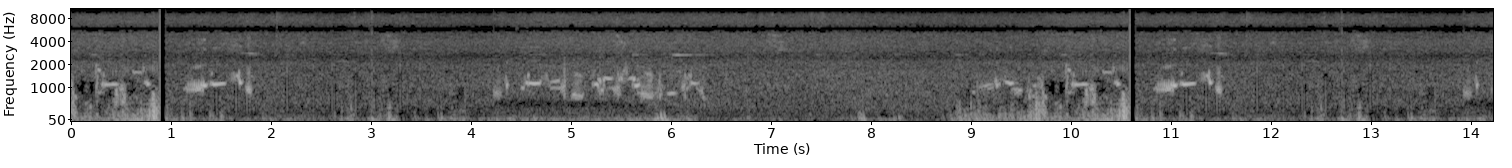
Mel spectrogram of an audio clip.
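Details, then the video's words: Magpies, seen singing, running, resting and flying, give short bursts of mid-pitched, fluttering warbled notes in three phrases spaced several seconds apart, over a steady low rumble of wind. "Magpies Singing"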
